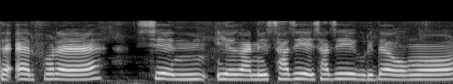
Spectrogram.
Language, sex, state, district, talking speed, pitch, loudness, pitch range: Chakma, female, Tripura, Dhalai, 105 wpm, 235 Hz, -13 LUFS, 225-245 Hz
